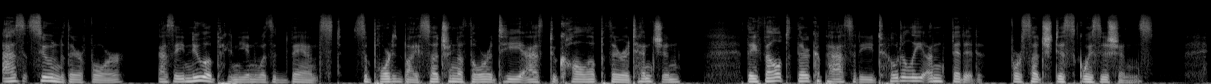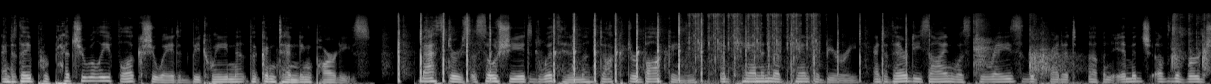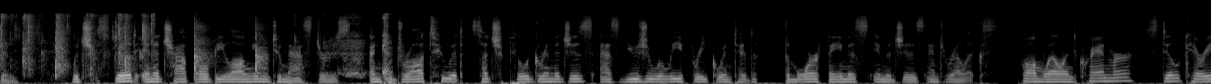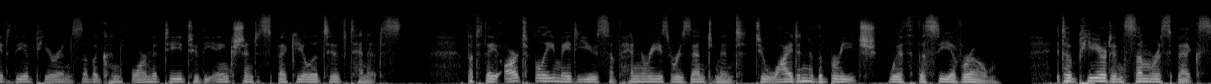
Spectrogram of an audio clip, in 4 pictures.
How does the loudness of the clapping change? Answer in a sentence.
The volume of the clapping goes down.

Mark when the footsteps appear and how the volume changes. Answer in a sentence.
You can't hear the footsteps here.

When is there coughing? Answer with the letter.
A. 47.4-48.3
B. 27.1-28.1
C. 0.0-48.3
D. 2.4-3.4
B.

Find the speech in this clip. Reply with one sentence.
The speech can be heard from 0.0 to 48.3 s.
